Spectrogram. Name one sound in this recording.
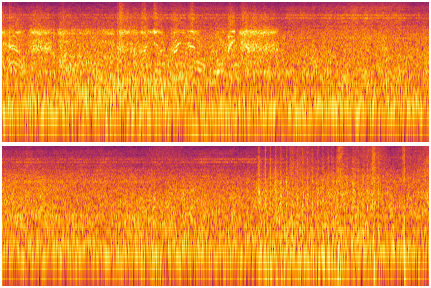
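Jet engines roar steadily as fighter jets fly close by.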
